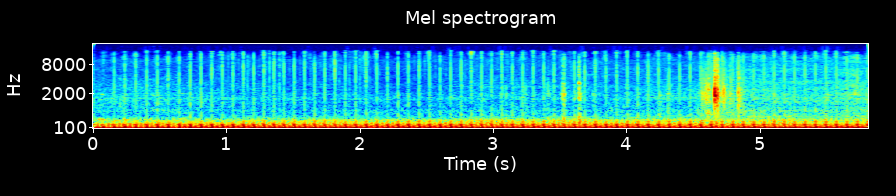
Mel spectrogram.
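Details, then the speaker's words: 1997 Honda Magna 750 VF750C V4, rebuilt after a wreck, first ride of the season, idling at a gas pump before a non-ethanol refill: steady even low rumble with smooth unbroken beat, no knocks or rattles; sounds good, normal idle. "Yeah, she sounds good. I'm not gonna turn her off though."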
